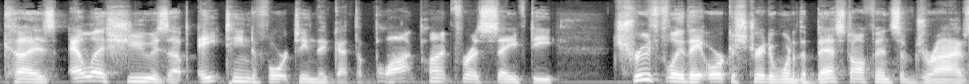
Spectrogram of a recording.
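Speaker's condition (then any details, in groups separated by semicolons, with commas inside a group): No condition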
